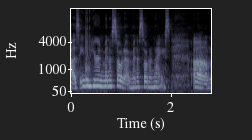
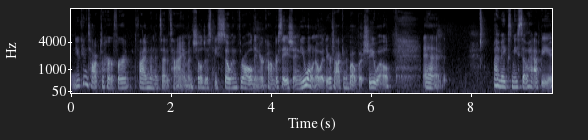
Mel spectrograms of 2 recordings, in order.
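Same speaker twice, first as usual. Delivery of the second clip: normal talking voice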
